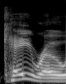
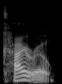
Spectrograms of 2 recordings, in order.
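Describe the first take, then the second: First: It is said with the local Ohio pronunciation. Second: It is said with the standard pronunciation. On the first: It is how the Ohio place name is said. "we're also allowed to say Cairo" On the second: It is how the Egyptian city is said. "instead of Cairo"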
